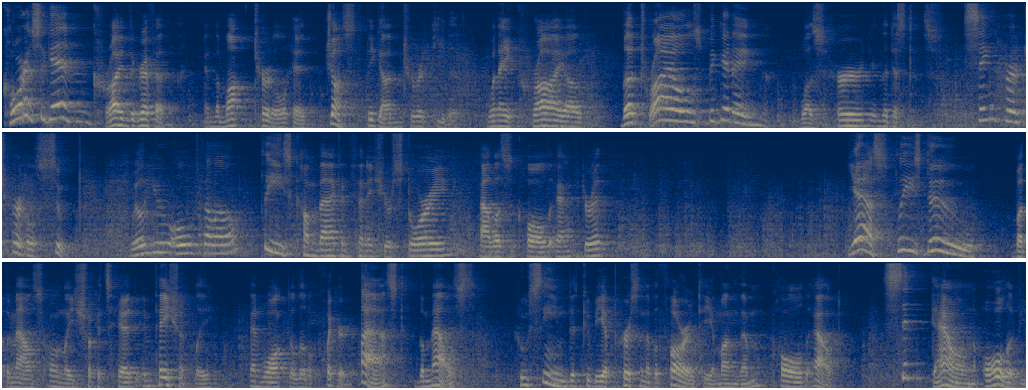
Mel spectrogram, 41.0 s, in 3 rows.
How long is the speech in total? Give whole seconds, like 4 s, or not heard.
36 s.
